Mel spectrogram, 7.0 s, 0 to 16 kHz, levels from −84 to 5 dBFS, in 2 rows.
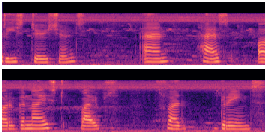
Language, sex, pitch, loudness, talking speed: English, female, 200 Hz, -17 LUFS, 70 wpm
